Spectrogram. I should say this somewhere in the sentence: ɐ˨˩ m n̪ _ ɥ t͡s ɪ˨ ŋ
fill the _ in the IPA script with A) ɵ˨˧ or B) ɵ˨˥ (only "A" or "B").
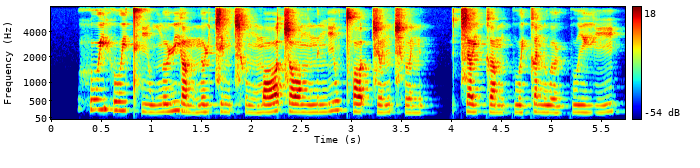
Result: A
